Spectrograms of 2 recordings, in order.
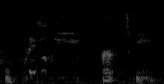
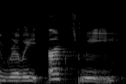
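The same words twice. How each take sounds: First: Slow, drawn-out whisper; hushed, deliberate, irritated whisper; emphatic whisper. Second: Said in the usual way. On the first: Real, not acted. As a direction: whisper it slowly, stretching each word.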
